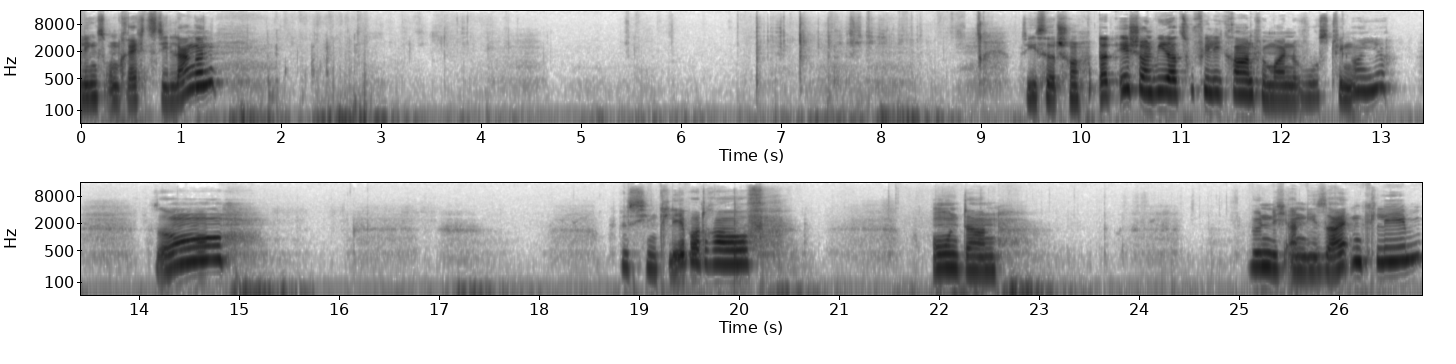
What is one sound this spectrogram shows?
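Strips of paper rustle softly as they are handled.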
